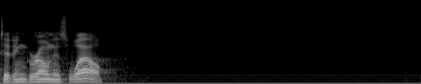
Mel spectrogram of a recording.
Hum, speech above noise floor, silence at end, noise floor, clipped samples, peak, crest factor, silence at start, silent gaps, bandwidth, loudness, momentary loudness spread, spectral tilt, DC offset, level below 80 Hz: none; 40 dB; 3.15 s; -65 dBFS; under 0.1%; -10 dBFS; 20 dB; 0 s; none; 10.5 kHz; -26 LUFS; 7 LU; -7 dB/octave; 0.5%; -64 dBFS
